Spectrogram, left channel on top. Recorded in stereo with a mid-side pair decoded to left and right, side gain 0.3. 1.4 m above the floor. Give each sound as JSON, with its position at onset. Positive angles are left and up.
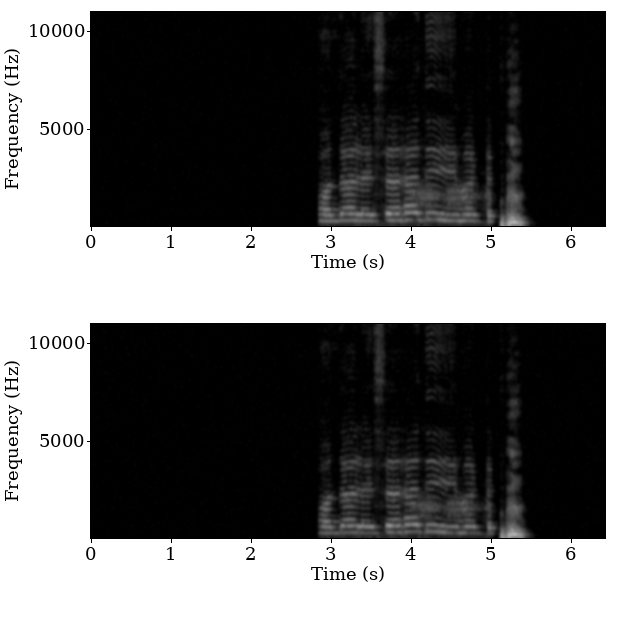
{"t": 2.8, "sound": "singing", "azimuth_deg": 40, "distance_m": 1.7}
{"t": 5.1, "sound": "breathing", "azimuth_deg": 15, "distance_m": 1.1}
